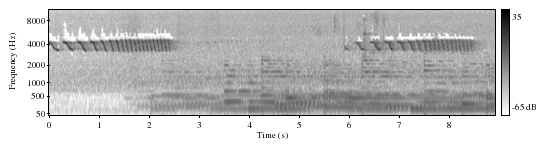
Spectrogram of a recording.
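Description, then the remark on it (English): A field sparrow sings twice, each song a series of clear, high whistled notes that speed up into a rapid trill, heard over soft, gentle background music. “The field sparrow has a very lively song. It starts off with slow, repeated tones, then accelerates to a point where it almost blurs into a solid note.”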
